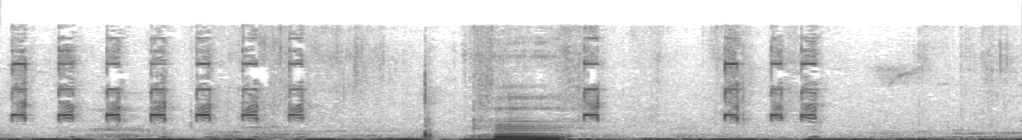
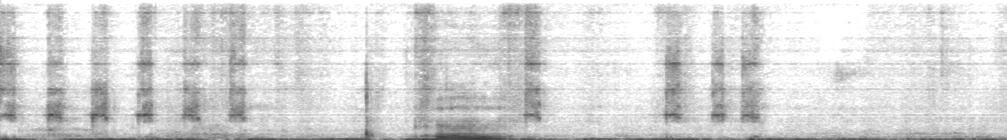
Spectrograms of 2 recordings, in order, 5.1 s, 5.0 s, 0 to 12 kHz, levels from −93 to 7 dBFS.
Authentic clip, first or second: first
